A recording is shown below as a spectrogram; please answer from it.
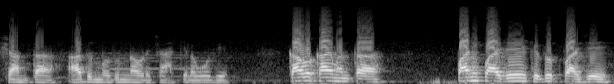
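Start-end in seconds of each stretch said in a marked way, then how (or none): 2.9-6.0 higher, louder wife's voice calling back; wife answering. A narrator's reading. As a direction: answer him from inside, louder. Wife answers husband's call. (नवऱ्याच्या हाकेला उत्तर देणारी बायको, उंच आवाजात)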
